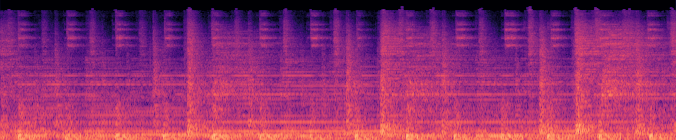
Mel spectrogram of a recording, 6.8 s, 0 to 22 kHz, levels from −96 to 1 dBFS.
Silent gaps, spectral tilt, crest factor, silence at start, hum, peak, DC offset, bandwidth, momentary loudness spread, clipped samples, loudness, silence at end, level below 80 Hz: none; -5 dB/octave; 16 dB; 0 s; none; -6 dBFS; under 0.1%; 17 kHz; 4 LU; under 0.1%; -23 LUFS; 0 s; -28 dBFS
